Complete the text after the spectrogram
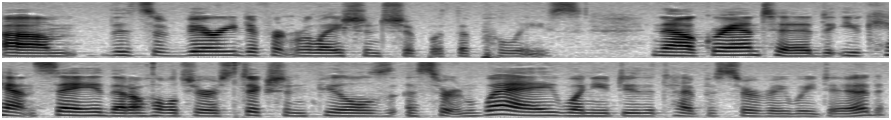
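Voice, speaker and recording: With an ordinary speaking voice, a woman talks at a fairly low pitch and a fairly quick pace, her intonation fairly even and hardly any pauses. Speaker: panel moderator and researcher. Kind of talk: panel presentation.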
